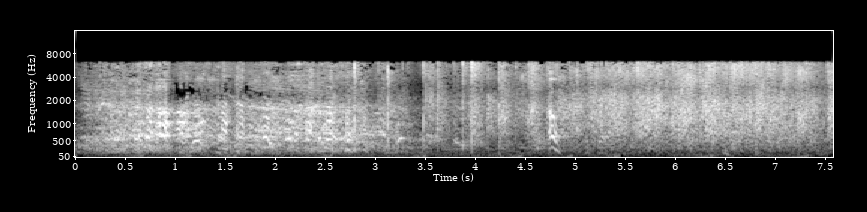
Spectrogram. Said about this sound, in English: But it's always nice to end on rapturous applause.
